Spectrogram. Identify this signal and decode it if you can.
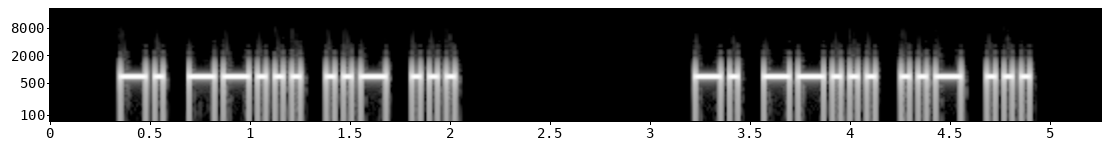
Morse code, heard as a keyed tone, about 28 wpm, 700 Hz. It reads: N7US N7US
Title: Call Signs Repeated 3x - 28wpm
